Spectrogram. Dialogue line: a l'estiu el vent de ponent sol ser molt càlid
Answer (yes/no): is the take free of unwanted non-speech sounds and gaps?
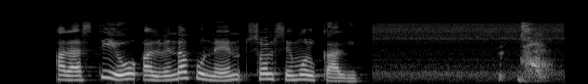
no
